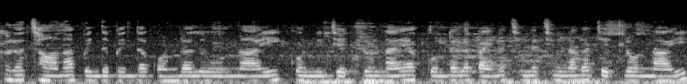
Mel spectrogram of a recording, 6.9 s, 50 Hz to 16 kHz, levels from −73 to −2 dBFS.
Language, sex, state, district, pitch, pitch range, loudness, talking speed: Telugu, female, Andhra Pradesh, Chittoor, 160 Hz, 155-170 Hz, -16 LUFS, 140 wpm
